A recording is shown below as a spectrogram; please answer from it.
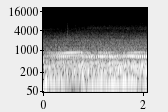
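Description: Inside a 292-horsepower Alpine A110 S on the move, a thin, steady turbo whistle rides over a continuous engine rumble, close and fairly loud, with no talking.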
